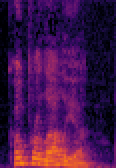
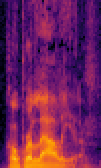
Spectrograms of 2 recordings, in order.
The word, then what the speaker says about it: coprolalia: This is pronounced Coprolalia. – Coprolalia.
